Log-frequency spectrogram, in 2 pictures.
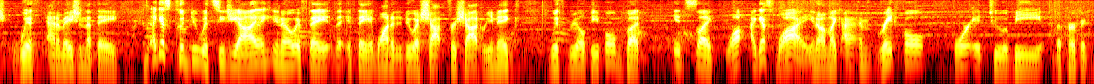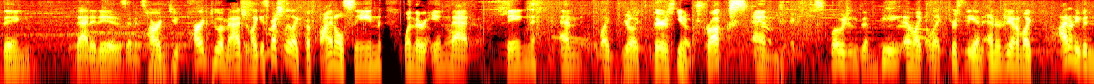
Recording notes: We Apologize for the background audio in this episode.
